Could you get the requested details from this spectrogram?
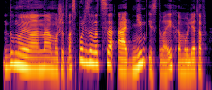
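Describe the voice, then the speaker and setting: A woman's voice: fairly low pitch, animated, normal speed, clean tone, no echo, studio quality, lightly acted. A woman voicing a cheerful, commanding male magister who sounds amused while giving orders. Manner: jovial and amused, yet commanding.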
